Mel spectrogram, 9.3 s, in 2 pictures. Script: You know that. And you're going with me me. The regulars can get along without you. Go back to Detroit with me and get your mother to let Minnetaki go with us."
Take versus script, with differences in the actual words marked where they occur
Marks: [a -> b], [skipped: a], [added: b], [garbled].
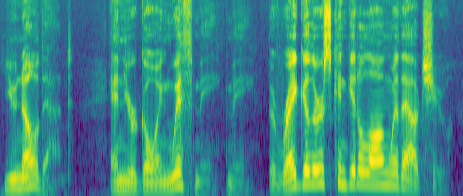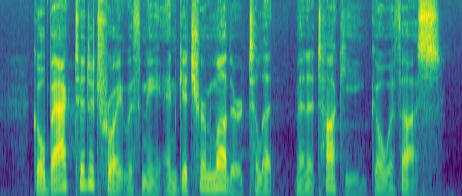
You know that. And you're going with me me. The regulars can get along without you. Go back to Detroit with me and get your mother to let Minnetaki go with us."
